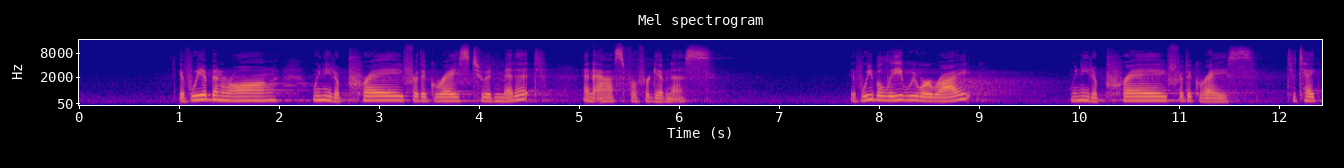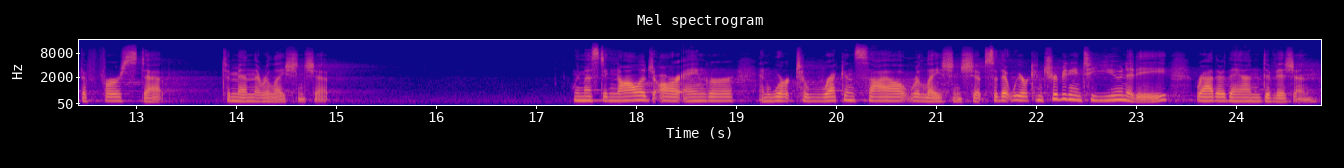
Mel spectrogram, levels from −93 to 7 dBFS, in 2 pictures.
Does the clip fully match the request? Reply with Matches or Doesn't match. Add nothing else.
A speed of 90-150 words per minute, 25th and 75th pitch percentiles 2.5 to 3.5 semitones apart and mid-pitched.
Matches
